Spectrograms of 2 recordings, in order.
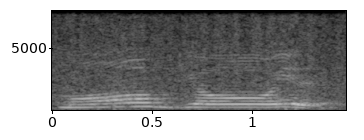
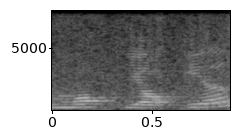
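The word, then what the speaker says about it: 목요일: Mokyoil itu dibacanya Mogyoil, bukan Mokyoil tapi Mogyoil. Karena di sini ada konsonan akhir dan ada konsonan kosong. Kita tarik konsonan akhirnya ke konsonan kosongnya. Jadinya Mogyoil.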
